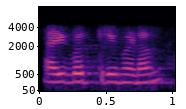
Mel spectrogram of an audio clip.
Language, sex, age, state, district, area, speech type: Kannada, female, 18-30, Karnataka, Gulbarga, urban, conversation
